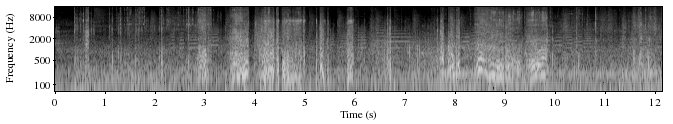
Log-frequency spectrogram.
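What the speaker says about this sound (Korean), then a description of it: "지퍼 체결하면 됩니다." A zipper is pulled along a fabric panel of a Remax Camp Twelve cotton docking tent and shelter, giving loud close rasping runs. Someone talks over it.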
